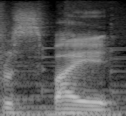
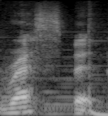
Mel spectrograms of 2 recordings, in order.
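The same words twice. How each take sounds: First: The second syllable rhymes with 'spite'. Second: The second syllable sounds like 'spit'.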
